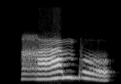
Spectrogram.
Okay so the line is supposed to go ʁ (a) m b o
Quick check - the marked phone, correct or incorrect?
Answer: correct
